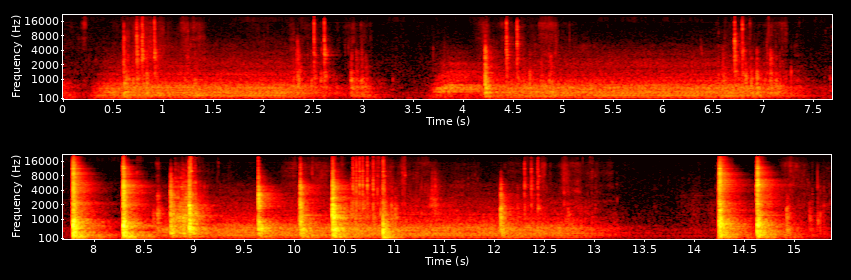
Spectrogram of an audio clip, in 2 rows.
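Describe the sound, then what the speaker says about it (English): Bolts on a 2014-2018 GMC Sierra are torqued to 74 foot-pounds with a ratchet. Steady close clicking runs in several stretches, followed by a series of sharp individual clicks and knocks, with no speech. "Now we're going to torque these bolts to 74 foot-pounds."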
